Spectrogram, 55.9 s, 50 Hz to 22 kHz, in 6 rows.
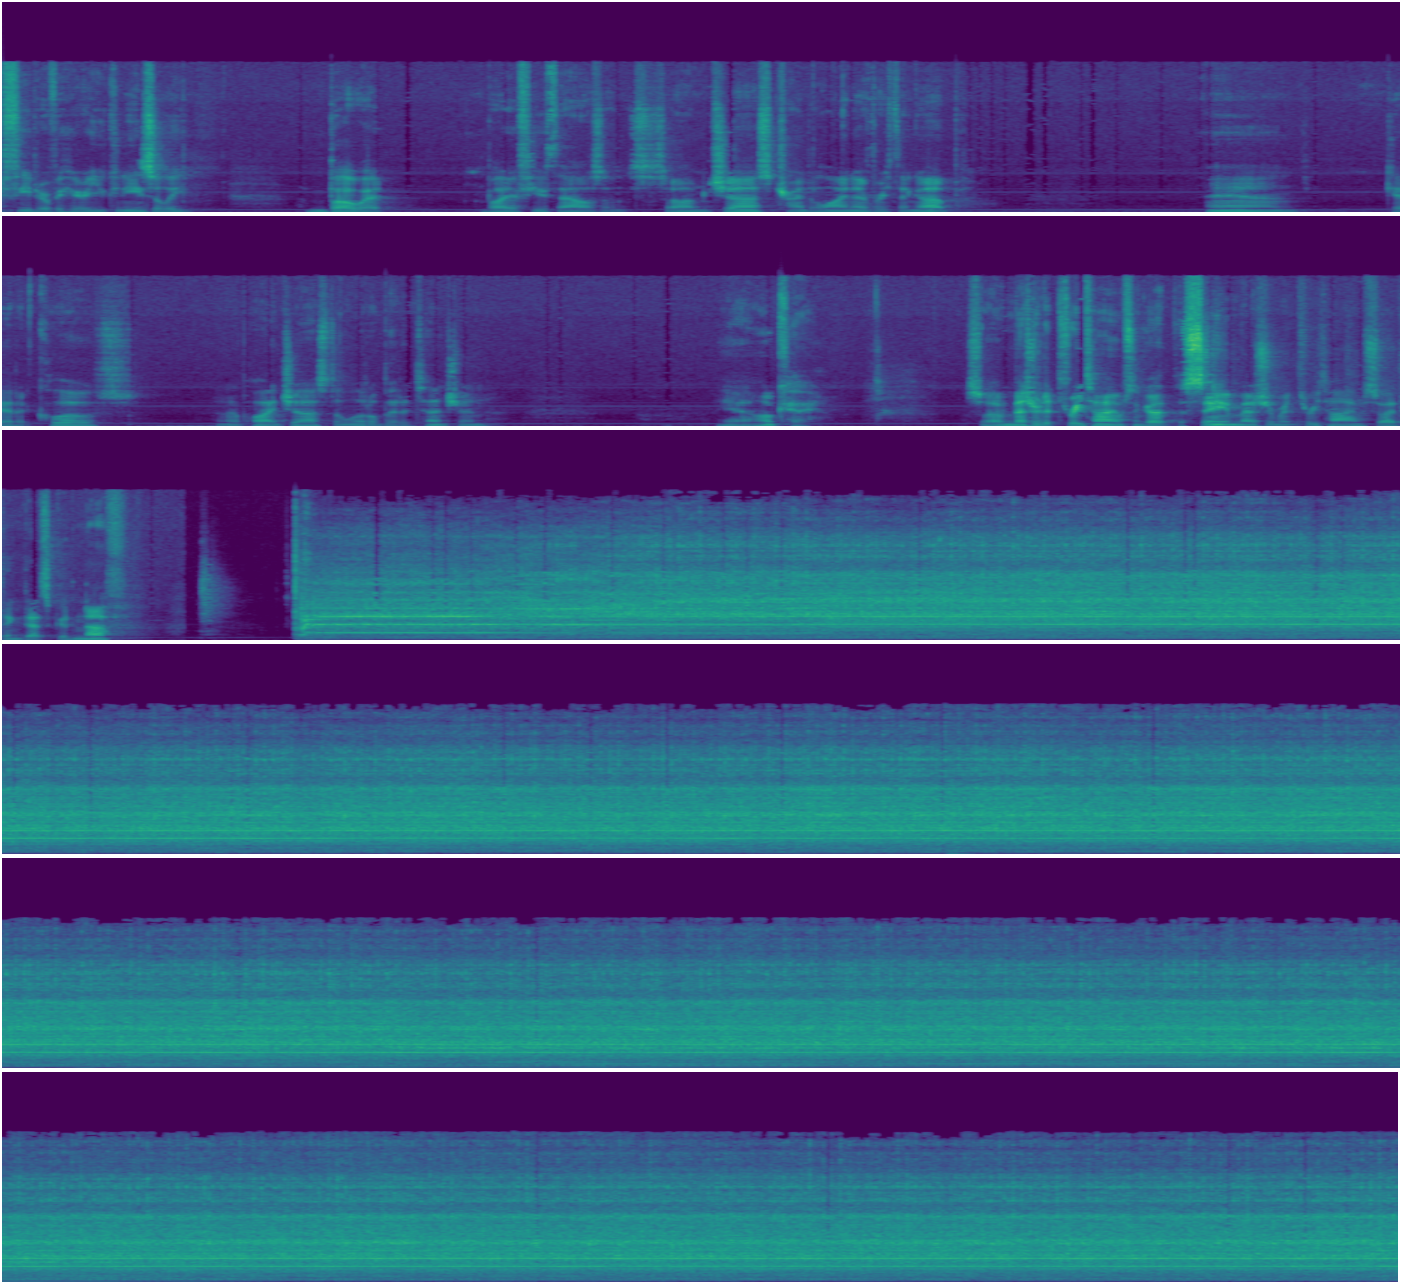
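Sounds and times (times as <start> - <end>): end mill cutting metal: 20.6 - 55.9
milling spindle whine: 20.6 - 55.9.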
